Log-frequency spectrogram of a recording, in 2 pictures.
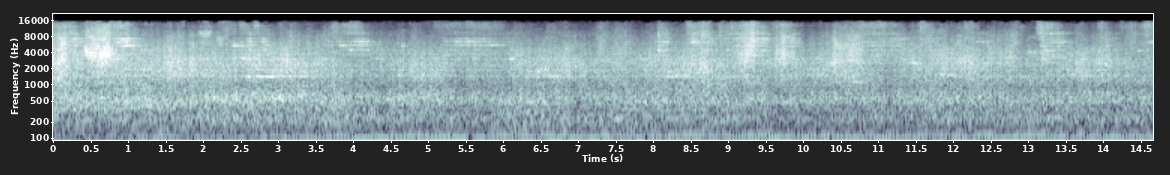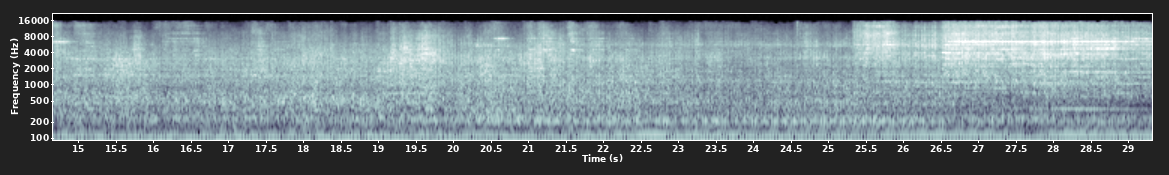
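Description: Grain train of covered hopper cars rolling past: a steady heavy rumble of steel wheels with clicks over the rail joints and intermittent wheel squeal on the curve. Near the end, a distributed-power diesel locomotive comes past running.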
